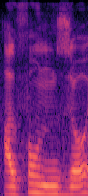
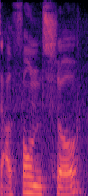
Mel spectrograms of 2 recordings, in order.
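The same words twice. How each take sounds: First: The s is voiced, sounding like z. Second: The s is unvoiced, sounding like s. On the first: The speaker calls it wrong. "His name is not Alfonso" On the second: The speaker calls it right. "it's Alfonso"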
